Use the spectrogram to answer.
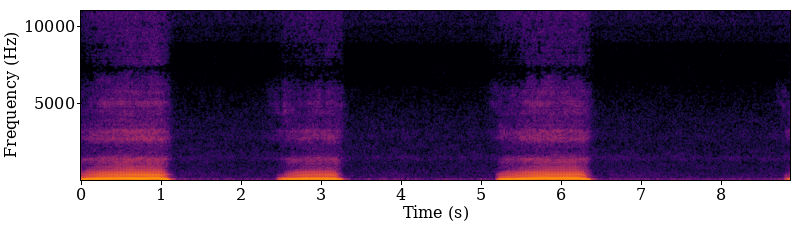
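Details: A Rottweiler dog snoring while asleep, loud enough to be impossible to sleep through: loud, low, rumbling snores in three long bursts separated by quiet pauses.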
